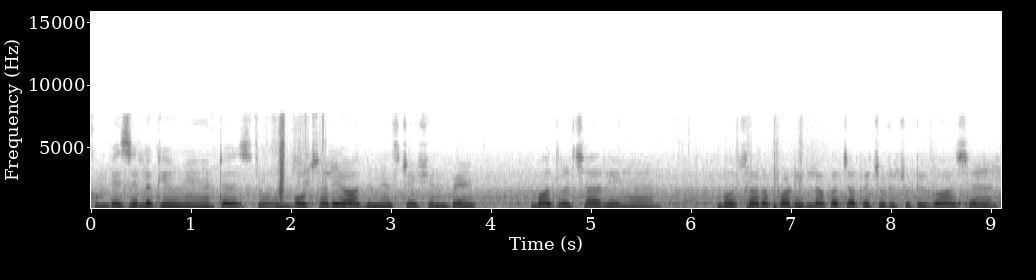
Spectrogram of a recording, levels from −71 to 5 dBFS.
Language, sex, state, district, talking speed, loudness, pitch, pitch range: Hindi, female, Haryana, Jhajjar, 140 wpm, -16 LUFS, 180 Hz, 175-185 Hz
